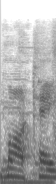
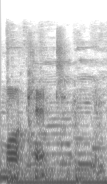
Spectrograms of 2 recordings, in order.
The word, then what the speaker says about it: Marquet: david marquet by the way everyone it's david marquet not marquette we pronounced it totally wrong in the uk and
